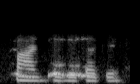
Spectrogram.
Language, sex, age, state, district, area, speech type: Urdu, female, 30-45, Delhi, North East Delhi, urban, conversation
